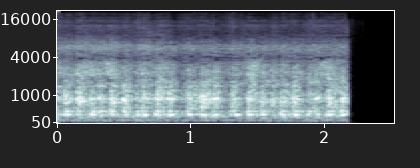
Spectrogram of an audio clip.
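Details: Washing machine in spin leaking water: loud, rough whir pulsing four or five times a second; the centre post and its seal wear with use and let water leak.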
